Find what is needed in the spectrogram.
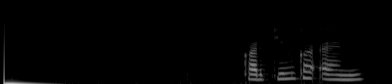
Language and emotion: Russian, neutral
